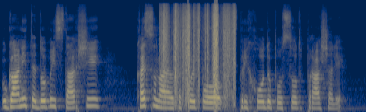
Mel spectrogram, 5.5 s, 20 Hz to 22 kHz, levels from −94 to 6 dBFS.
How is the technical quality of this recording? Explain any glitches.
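The recording has one clear fault, a burst of cable scratch noise. From 2.38 s to 3.53 s, just after "kaj so", a worn cable, connector or control was likely being moved, making its contact resistance jump rapidly and irregularly. That varying contact injects dense, uneven bursts of noise into the signal path. For just over a second, a harsh scratching and rustling sits on top of the speech, roughly 5 dB louder than it.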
